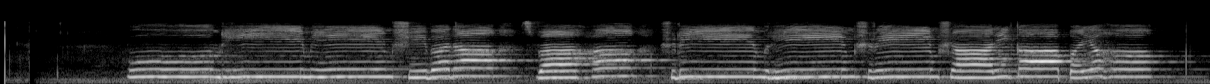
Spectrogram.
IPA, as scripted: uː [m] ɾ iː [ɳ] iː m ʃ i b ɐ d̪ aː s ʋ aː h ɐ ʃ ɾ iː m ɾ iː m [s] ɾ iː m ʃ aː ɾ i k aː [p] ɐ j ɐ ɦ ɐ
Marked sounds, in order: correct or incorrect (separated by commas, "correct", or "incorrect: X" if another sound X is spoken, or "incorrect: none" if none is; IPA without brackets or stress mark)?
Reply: correct, incorrect: m, incorrect: ʃ, correct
